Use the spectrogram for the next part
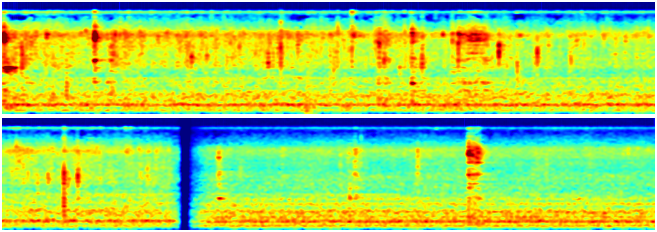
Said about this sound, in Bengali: রসুন পেঁয়াজগুলো ভেজে নরম করে নিব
